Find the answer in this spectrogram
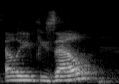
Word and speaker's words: Elie Wiesel: Again, it's Night, and it's Elie Wiesel. And I'll share the link because the name does not look like how you pronounce it, and I Googled how to pronounce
